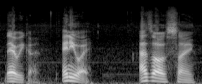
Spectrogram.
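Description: There's no room sound as a young man with a head cold commentates his own game at a home desk microphone, chatting casually and thinking aloud. He hosts a gaming channel. His congested voice is mid-range and sharp in tone, and he speaks fast and expressively.

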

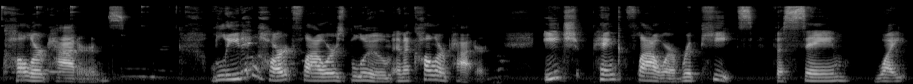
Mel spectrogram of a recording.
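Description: Recorded indoors in a small home room with poor audio, this thirties-aged mother and teacher gives a read-aloud lesson for kids. She speaks slowly in a lowish, bright, forceful voice with lively intonation, keeping explanations simple and frequently adding quick check-in tags.

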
